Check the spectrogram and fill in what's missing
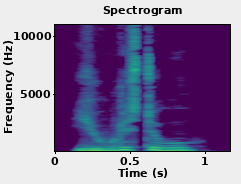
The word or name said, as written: julestue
